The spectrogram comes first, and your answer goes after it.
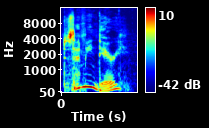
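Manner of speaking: high, puzzled; clueless question. Retold or imitated. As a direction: ask it like you truly don't know. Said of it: "He goes".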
